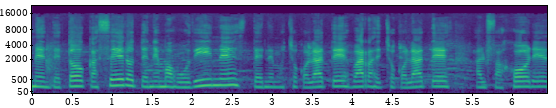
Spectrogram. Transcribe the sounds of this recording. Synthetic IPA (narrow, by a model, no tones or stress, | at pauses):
mẽnt̪et̪oðokaseɾot̪ene̞mo̞zβuðinest̪enẽ̞most͡ʃo̞kolat̪ezβarazðet͡ʃo̞ko̞lat̪esalfaxoɾe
